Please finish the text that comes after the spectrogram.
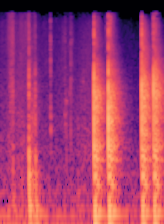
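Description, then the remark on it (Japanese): Knocking on the wooden door of a house: a few soft taps, then four sharp knocks in two quick pairs, loud and hollow with no one speaking. “そこの家、扉叩いてくれ。”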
